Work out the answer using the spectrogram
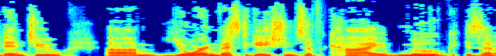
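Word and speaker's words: Kai Mügge: so let's get into um your investigations of kai moog is that how you say his name muga ze german correct yes and uh you how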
